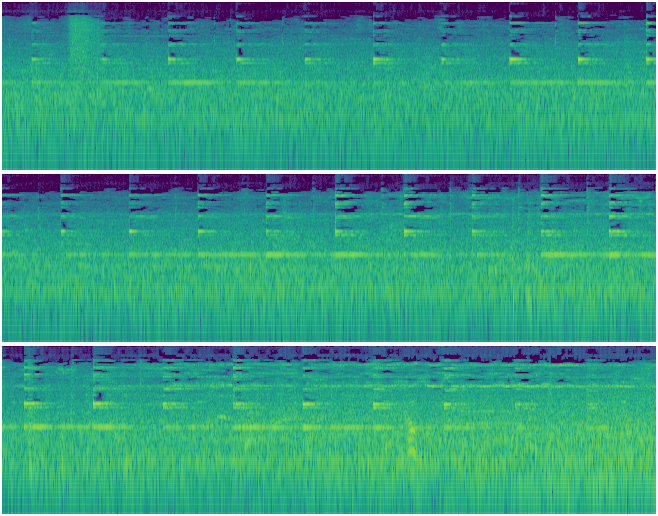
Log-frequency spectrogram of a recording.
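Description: Metrolink commuter train moving slowly through the station with its bell ringing steadily, about once a second. Wheels squeal on the track in the last few seconds.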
